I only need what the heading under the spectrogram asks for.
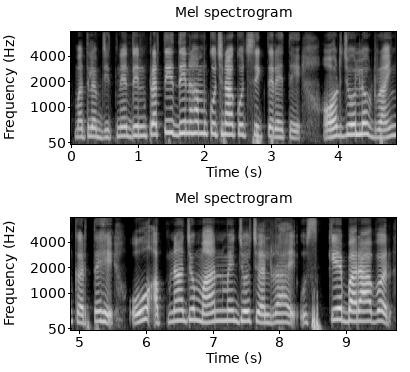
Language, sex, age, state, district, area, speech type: Hindi, female, 30-45, Rajasthan, Jodhpur, rural, spontaneous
